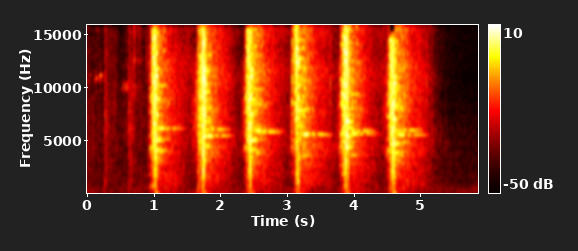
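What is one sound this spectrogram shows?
Blade strikes whoosh and clash in a quick series.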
